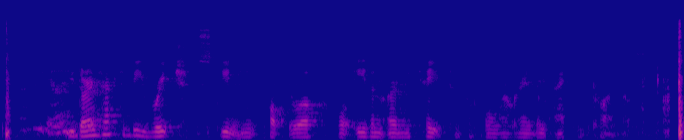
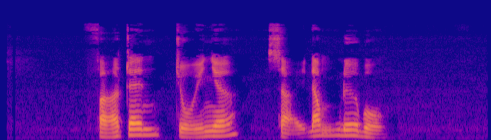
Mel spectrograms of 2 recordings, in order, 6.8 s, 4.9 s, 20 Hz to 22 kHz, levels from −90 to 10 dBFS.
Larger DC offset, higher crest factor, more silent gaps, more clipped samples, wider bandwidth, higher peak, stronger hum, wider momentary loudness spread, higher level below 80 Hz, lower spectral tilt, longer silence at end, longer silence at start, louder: neither; first, 28 dB vs 22 dB; neither; neither; about the same, 10.5 kHz vs 11.5 kHz; second, -30 dBFS vs -4 dBFS; neither; first, 13 LU vs 9 LU; second, -88 dBFS vs -72 dBFS; about the same, -5.5 dB/octave vs -4.5 dB/octave; second, 0 s vs 1.1 s; second, 0.05 s vs 0.95 s; second, -60 LUFS vs -24 LUFS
